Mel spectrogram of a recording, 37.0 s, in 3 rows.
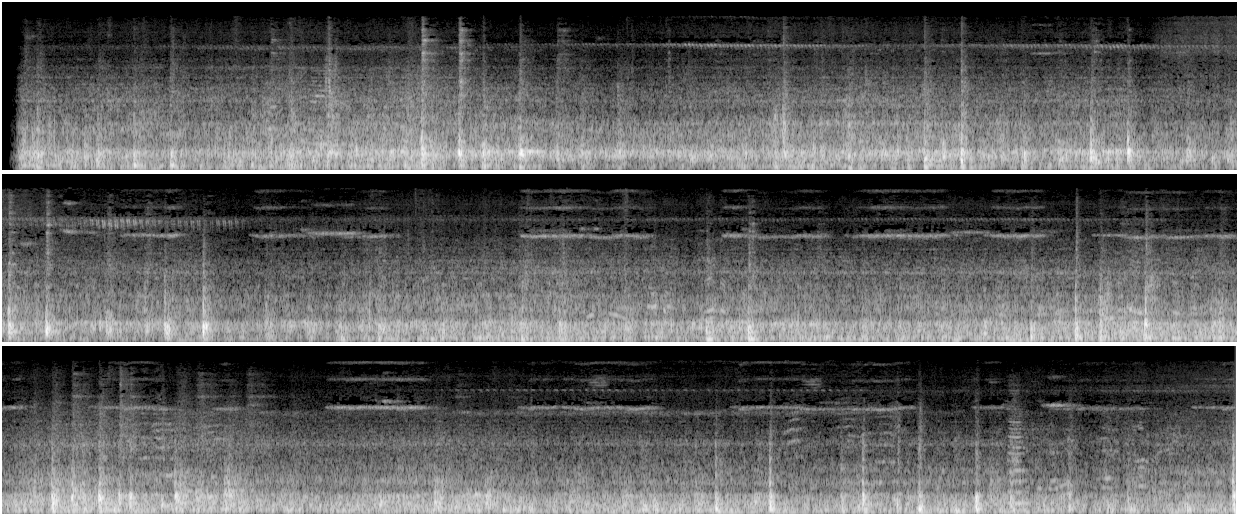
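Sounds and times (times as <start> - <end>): train rumble: 0.1 - 37.0
train wheels clattering over joints: 0.2 - 37.0
high wheel squeal: 10.0 - 16.3, 17.5 - 25.1, 25.8 - 37.0.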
